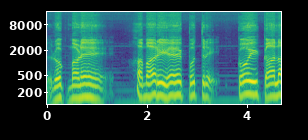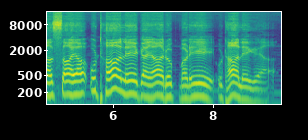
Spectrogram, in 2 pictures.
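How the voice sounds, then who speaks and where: Shaken cartoon king and father, acted by a man, very slow, slightly high, dramatic grief. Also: no echo, faint music behind. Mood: grief-stricken.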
